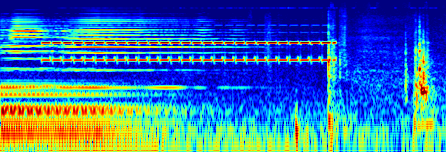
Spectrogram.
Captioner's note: phone rings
